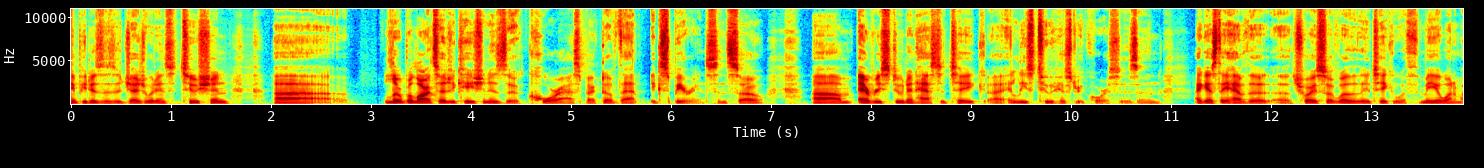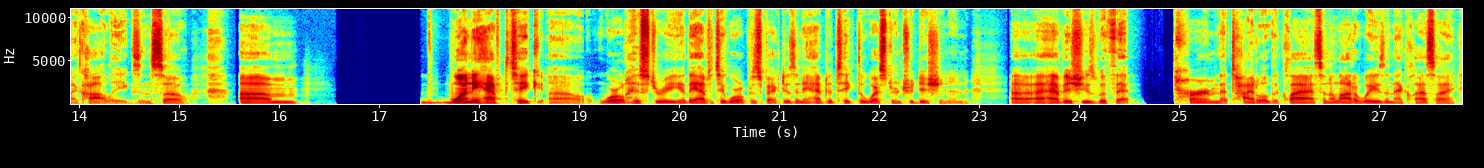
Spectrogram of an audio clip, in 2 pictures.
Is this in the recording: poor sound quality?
no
